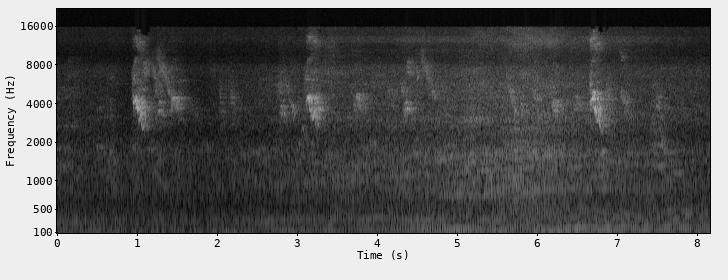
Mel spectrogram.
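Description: Songbirds chirping in short high calls every second or two. Under them a low, steady hum swells about halfway through and fades near the end.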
